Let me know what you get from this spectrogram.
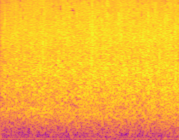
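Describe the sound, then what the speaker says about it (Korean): A large studio audience at a televised national singing contest final claps in a loud, continuous, hiss-like roar that stays level throughout. "박수 보내주시고"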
